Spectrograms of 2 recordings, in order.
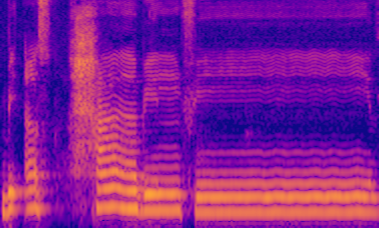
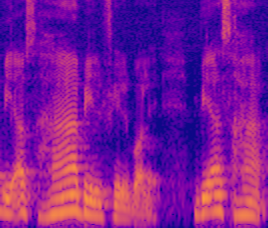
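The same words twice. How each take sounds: First: "বিআসহাবিল" with ha from mid-throat, drawn out; big ha. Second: "বিআসহাবিল" with a light breath h; small ha. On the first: Teacher modelling for learners, "বিআসহাবিল" with long vowels and throat ha. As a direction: slowly chant "বিআসহাবিল", strong pharyngeal ha. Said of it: "হা উচ্চারণ করব হলকের মাঝখান থেকে". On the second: Teacher showing most people's mistake, "বিআসহাবিল" with small ha. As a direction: say "বিআসহাবিল" with plain h, vowels unstretched. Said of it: "বড় হার জায়গায় ছোট হা এনে". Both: Shown as a demonstration.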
